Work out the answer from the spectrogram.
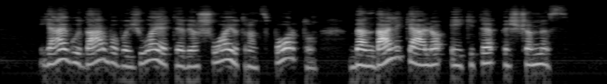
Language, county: Lithuanian, Kaunas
